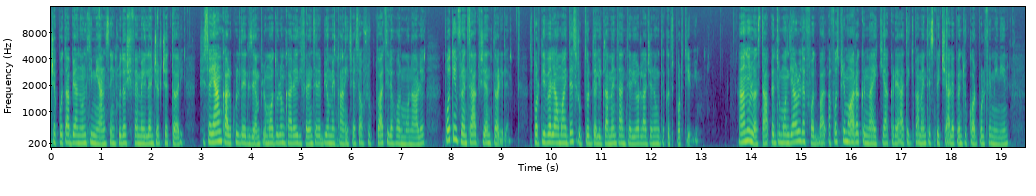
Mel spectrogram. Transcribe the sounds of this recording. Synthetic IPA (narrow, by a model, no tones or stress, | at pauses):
nt͡ʃe̞put̪abjaɨnult̪imianʲsəiŋklud̪əʃi̥fe̞me̞ile̞ɨnt͡ʃe̞rt͡ʃe̞t̪ərʲ | ʃisəjaɨŋkalkuld̪e̞ːɡze̞mplumo̞d̪ulɨŋkaɾe̞d̪ife̞ɾent̪sele̞bio̞me̞kanit͡ʃe̞sawflukt̪uat̪siːle̞ɦo̞rmo̞nale̞ | po̞t̪influent̪saːk̚t͡ʃid̪e̞nt̪ə̰ɾḭle̞̰ | spo̞rt̪ive̞le̞awmajd̪e̞srup̚t̪urʲd̪e̞liɡame̞nt̪ant̪e̞ɾio̞rlad͡ʒe̞nukd̪e̞kɨt̪spo̞rt̪ḭvḭ | anuləst̪apent̪ɾumo̞nd̪ialuld̪e̞fo̞t̪̚ba̰lʔafo̞st̪̚pɾimaoaɾəkɨnnaekʲeakɾe̞a̰t̪e̞k̬ʲi̥pame̞nt̪e̞spe̞t͡ʃia̰le̞pe̞nt̪ɾuko̞rpulfe̞minin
